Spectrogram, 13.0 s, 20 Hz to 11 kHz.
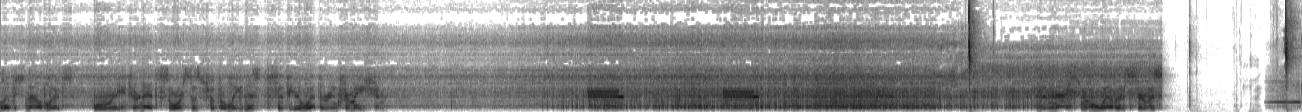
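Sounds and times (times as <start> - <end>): radio static hiss: 0.0 - 11.7
two-tone data chirps: 12.6 - 13.0.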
